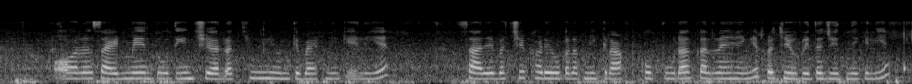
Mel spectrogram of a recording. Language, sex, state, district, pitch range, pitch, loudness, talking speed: Hindi, female, Bihar, Sitamarhi, 260-275 Hz, 270 Hz, -23 LUFS, 185 wpm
